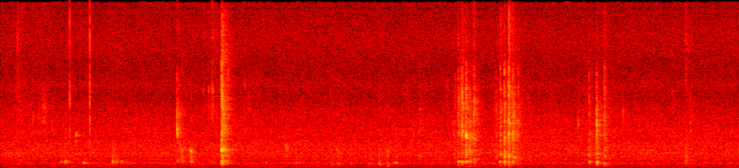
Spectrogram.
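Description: White Labrador crunching and chewing a Milk-Bone dog biscuit: scattered, irregular crunches and mouth clicks, the loudest about two seconds in.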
